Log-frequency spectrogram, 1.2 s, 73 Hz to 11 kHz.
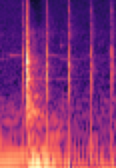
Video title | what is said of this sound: Oneplus Nord Vs Poco F2 Pro - An In-depth Comparison (Timestamps in description) | it sounds plastic but when you hold in your hand it feels really solid and it feels thin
